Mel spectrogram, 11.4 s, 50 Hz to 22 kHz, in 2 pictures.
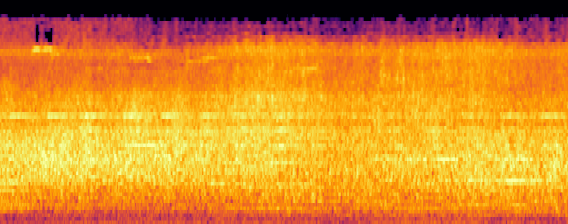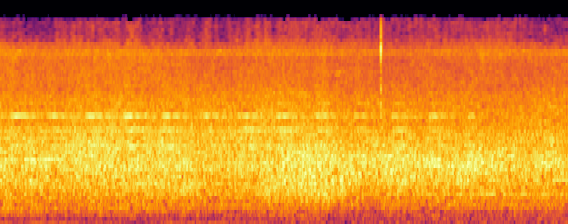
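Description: Norfolk Southern freight train with GE Dash 9-44CW diesel locomotives running near the crossing: a loud, steady rumble of engines and rolling wheels, with a thin steady high tone that stops near the end.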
